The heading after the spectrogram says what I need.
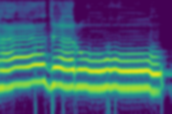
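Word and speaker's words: هَاجَرُوا: হা একালিফ টান, জবরের পরে খালি আলিফ। যা রু রু একালিফ টান হবে, পেশের পরে ওয়াও সাকিন।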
